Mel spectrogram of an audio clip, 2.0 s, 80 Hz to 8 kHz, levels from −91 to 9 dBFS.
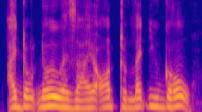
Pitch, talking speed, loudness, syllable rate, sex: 175 Hz, 295 wpm, -16 LUFS, 5.4 syllables/s, female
